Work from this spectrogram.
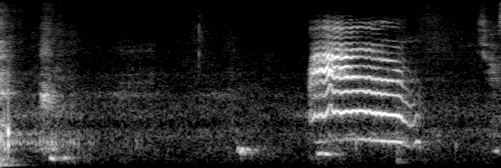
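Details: Six-month-old calico kitten indoors in central Germany, answering a woman in a back-and-forth conversation: after quiet moments and soft German speech, one clear, drawn-out, slightly falling meow lasting about a second.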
